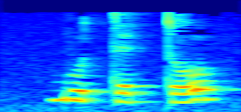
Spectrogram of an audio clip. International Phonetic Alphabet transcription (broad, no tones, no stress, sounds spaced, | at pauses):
b u tː e tː o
